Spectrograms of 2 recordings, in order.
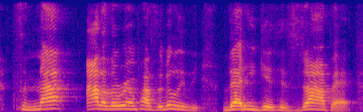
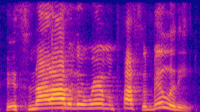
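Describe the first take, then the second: First: Said in the usual way. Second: Said through a laugh. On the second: Real, not acted.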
